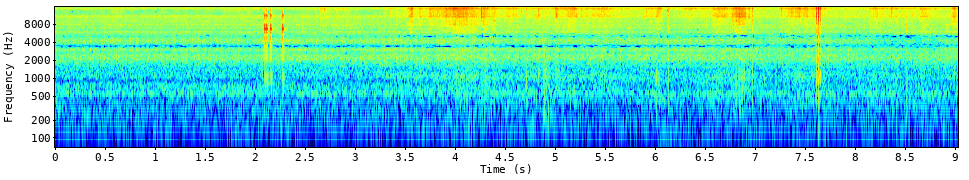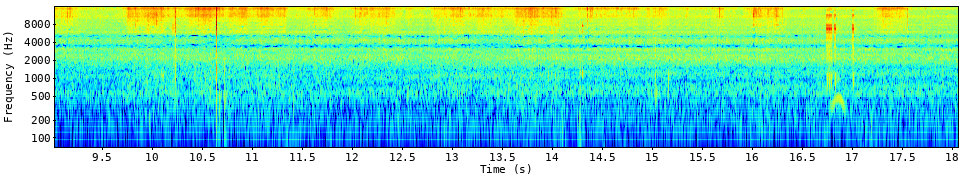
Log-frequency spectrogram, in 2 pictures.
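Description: Handling noise from a handheld camera being carried along a path: a faint steady hiss with scattered light rustles and a few sharp clicks, two of them close together about two seconds in and again near the end.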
